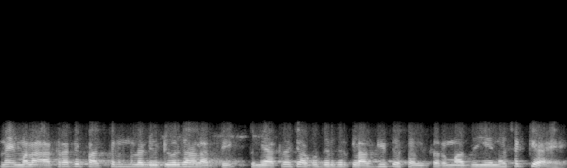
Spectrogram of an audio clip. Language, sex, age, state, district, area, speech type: Marathi, male, 30-45, Maharashtra, Washim, rural, conversation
